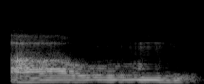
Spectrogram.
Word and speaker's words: Om: So we have these 3 pure syllables that form Om. Aum.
